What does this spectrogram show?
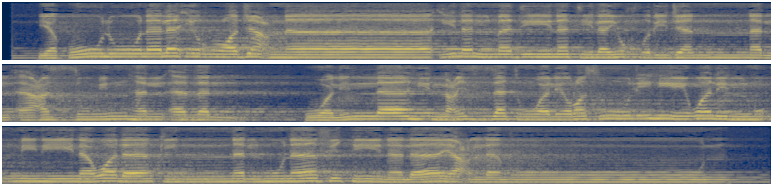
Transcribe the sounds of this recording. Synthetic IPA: jɑquːluːnalɪʔɪnːɑd͡ʒaʕnaː | ʔɪlaːlmad̪iːnat̪ɪlajʊxɾɪd͡ʒanːalʔaʕazːʊmɪnɦalʔaðal | walɪlːaːɦɪlʕɪzːawalɪɾˤɑsuːlɪɦiwalɪlmʊʔmɪniːnawalaːkɪnː | almʊnaːfɪqiːnalaːjaʕlamuuː | n

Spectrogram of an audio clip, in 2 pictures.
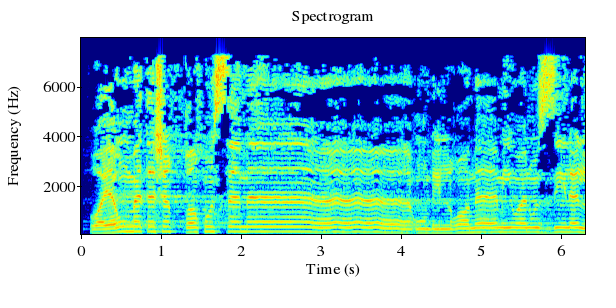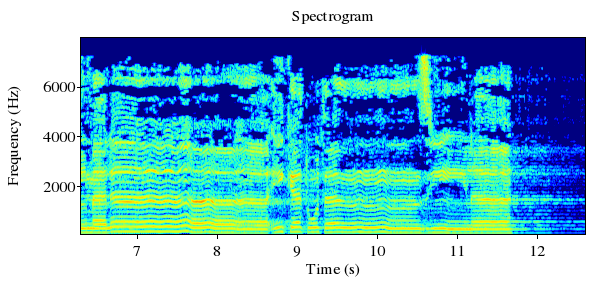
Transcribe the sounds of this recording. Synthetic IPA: wajawmat̪aʃɑqːɑkʊsːamaː | ʔʊbɪlɣɑmaːmɪwanʊzːɪlalmalaː | ʔɪkat̪an | ziːlaː

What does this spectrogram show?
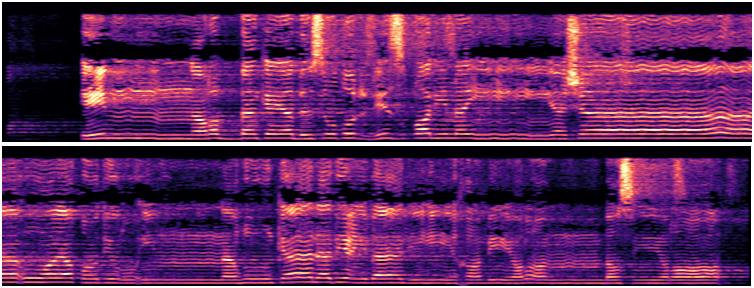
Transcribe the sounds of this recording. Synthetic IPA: ʔɪnnːaɾˤɑbːakajabsʊd̪ˤʊrːɪzqɑlɪmanjaʃaː | ʔʊwajɑqd̪ɪɾʔɪnː | aɦʊːkaːnabɪʕɪbaːd̪ɪhixabiːɾˤɑnbɑsˤiːɾˤɑː

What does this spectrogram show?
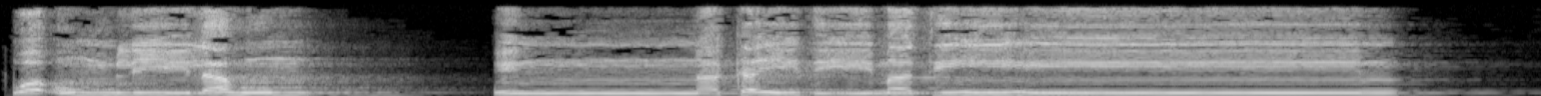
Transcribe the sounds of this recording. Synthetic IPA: waʔʊmliːlaɦʊm | ʔɪnː | akajd̪iːmat̪iː | n

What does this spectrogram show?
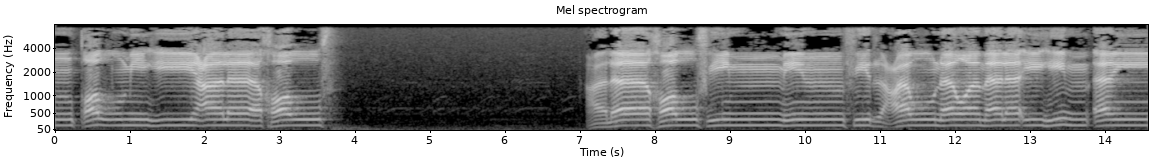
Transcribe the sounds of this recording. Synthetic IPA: nqɑwmɪhɪʕalaːxa | ʕa̰laːxawfɪmːɪnfɪɾʕawnawamalaʔɪhɪmʔan

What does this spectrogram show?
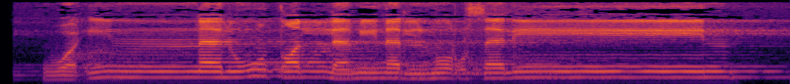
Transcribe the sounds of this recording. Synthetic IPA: waʔɪnːaluːt̪ˤɑlːamɪnalmʊɾsali | n

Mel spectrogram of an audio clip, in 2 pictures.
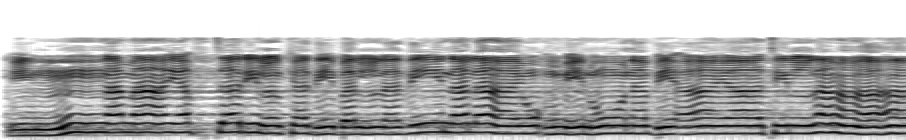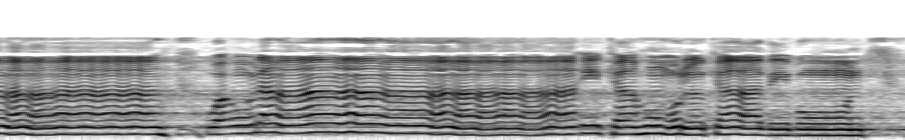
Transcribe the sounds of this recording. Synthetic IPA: ʔɪnːamaːjaft̪ɑɾɪlkaðɪbalːaðiːnalaːjʊʔmɪnuːnabɪʔaːjaːt̪ɪlːaː | waʔʊlaː | ʔɪkaɦʊmʊlkaːðɪbuːn

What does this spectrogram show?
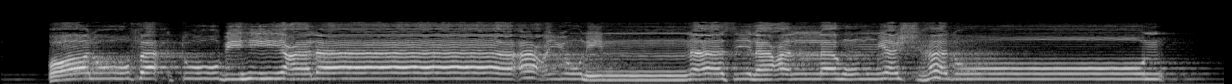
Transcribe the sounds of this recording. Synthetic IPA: qɑːluːfaʔt̪uːbɪhiːʕalaː | ʔaʕjʊnɪ | nːaːsɪlaʕalːaɦʊmjaʃhad̪u | n

